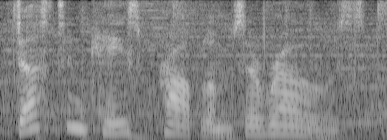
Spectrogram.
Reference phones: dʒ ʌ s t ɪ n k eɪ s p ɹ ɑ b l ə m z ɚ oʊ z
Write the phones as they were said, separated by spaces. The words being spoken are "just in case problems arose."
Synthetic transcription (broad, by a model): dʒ ʌ s t ɪ n k eɪ s p ɹ ɑ b l ə m z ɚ oʊ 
